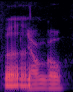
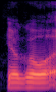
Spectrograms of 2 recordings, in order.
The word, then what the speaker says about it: Nyong'o: Nyong'o. Nyong'o äh, in der Hauptrolle.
